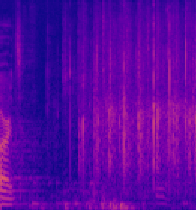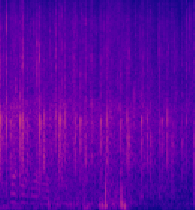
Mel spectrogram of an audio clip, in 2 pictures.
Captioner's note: applause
